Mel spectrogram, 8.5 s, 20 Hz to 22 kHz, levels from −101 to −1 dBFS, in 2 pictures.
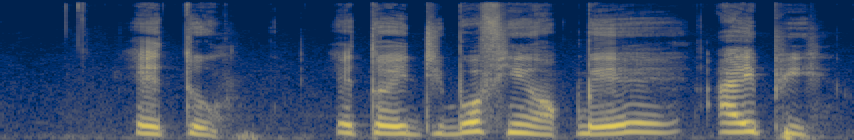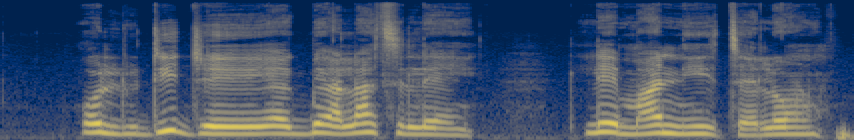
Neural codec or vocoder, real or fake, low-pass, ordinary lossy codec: none; real; 19.8 kHz; none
